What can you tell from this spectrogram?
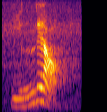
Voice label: "yinliao", mandarin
